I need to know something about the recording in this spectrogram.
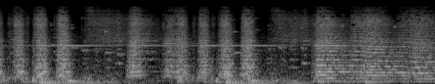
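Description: Drum corps percussion section playing a fast, loud passage of sharp drum strokes with deep bass-drum hits underneath. Near the end the horn line comes in with sustained brass chords.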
